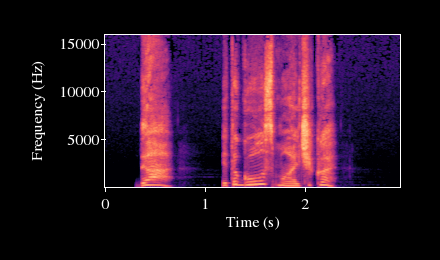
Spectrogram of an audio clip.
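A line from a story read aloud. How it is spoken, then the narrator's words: Passionate voice from below. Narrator (Russian): раздалось снизу таким страстным тоном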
